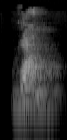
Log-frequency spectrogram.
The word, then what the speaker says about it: one: One. Though the spelling it begins with a vowel, but when we pronounce it, sound किसका आ रहा है?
